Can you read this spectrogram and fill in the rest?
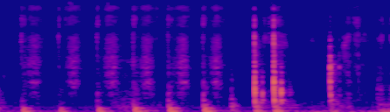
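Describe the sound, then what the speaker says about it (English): Ink is rubbed onto the edge of a handmade Valentine card in soft, rhythmic scuffing strokes, close and quiet, with a few slightly sharper rubs near the end. "And I just started rubbing the ink on it."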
